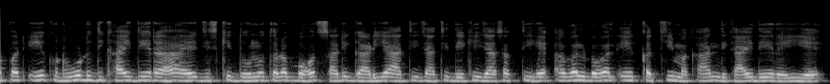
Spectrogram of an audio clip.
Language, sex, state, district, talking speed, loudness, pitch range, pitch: Hindi, male, Bihar, Gaya, 195 wpm, -21 LUFS, 165-185 Hz, 175 Hz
